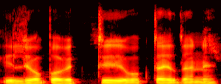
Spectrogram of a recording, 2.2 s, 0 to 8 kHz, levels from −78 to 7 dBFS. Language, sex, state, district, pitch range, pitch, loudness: Kannada, male, Karnataka, Koppal, 85-90 Hz, 90 Hz, -17 LUFS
